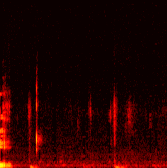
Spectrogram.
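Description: Two faint, short clicks, one about half a second in and another near one and a half seconds, with near quiet between them.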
